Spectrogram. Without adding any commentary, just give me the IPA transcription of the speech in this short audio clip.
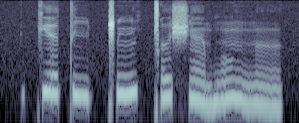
kʲɛ˦˥ti˦˨ǁĩ˦˥ ǀə˦˥ʃɛ̃˦˨bõ˦˥ ŋə̃˦˨

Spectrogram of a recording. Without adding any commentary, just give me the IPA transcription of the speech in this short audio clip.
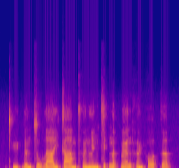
t̪ʰyː˨k̚lɵ˨nt͡so˨w laː˨˧jkaː˨˧mt̪ʰɵ˧nlɪ˧ŋ t͡sɪ˥k̚n̪ɐ˧k̚pœː˥nhɵ˧ɥ hɔː˧t̚kɐ˧p̚

